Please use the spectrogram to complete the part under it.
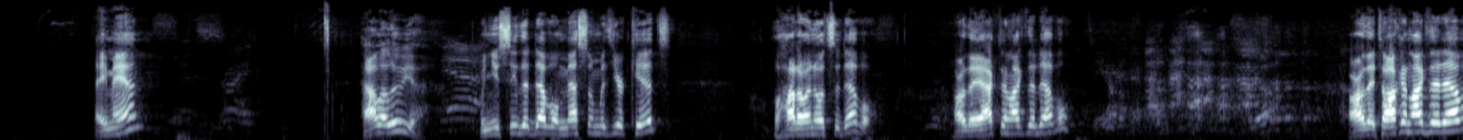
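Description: An elderly man preaches with animation through a microphone in a large hall.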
